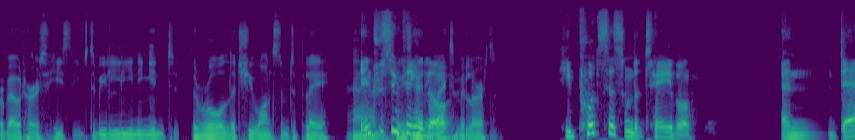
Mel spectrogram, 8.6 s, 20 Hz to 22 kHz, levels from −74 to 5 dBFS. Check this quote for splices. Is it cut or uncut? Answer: cut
